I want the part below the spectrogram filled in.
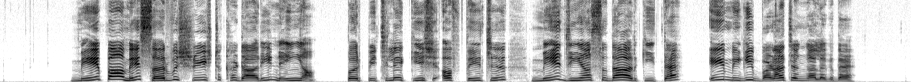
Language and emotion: Dogri, happy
